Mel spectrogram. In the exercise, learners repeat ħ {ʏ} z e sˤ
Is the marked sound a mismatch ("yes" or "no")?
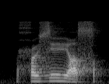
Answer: no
